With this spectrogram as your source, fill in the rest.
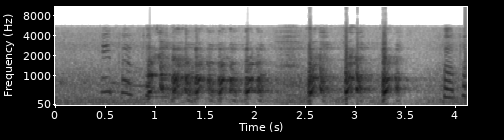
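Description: A dog at an animal shelter barks in repeated short bursts and cries with whimpering yips, fairly close, while a person talks over much of it.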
